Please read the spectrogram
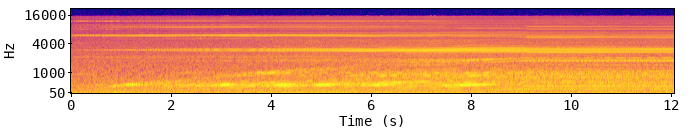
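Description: Small AC induction motor run by an Omron 3G3JX-AE004 variable-frequency drive, ramping up in speed: its whine rises steadily in pitch as the drive raises the output frequency, then levels off about nine seconds in once the motor reaches constant speed at 60 Hz. A steady high-pitched whine runs throughout.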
